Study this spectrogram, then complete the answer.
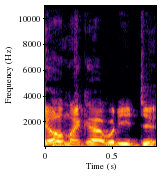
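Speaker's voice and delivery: put-on dizzy, hazy man's voice, dazed cry. Retelling a film scene where a man wakes on the table: imitating a dizzy, hazy man. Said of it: "he's all, like, like, dizzy and hazy".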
